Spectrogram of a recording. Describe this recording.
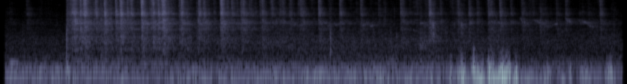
shaking chain link fence vibration
The shaking of a chain link, metal fence.
chain, chain-link, chainlink, clinking, metal, metallic, motion, rattle, rattling, shake, shaking, vibration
